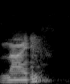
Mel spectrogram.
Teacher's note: in english the k n cluster k is being deleted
